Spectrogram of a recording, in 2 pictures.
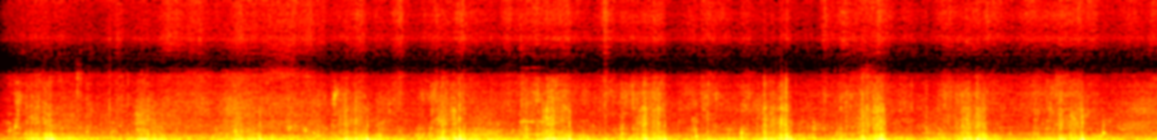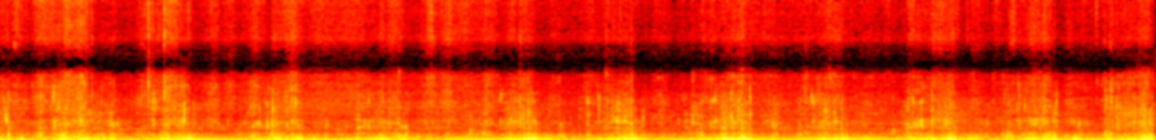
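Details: Friesian horses and foals chewing hay, dense overlapping crunches and grinding from several animals, a continuous rhythmic munch with faint rustle throughout.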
